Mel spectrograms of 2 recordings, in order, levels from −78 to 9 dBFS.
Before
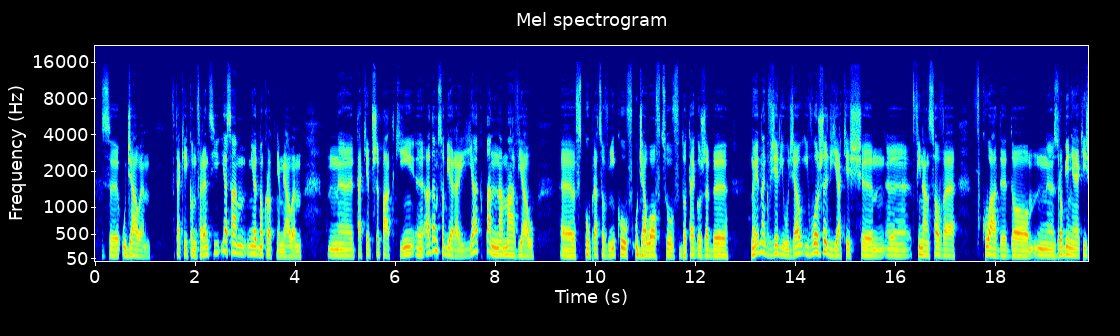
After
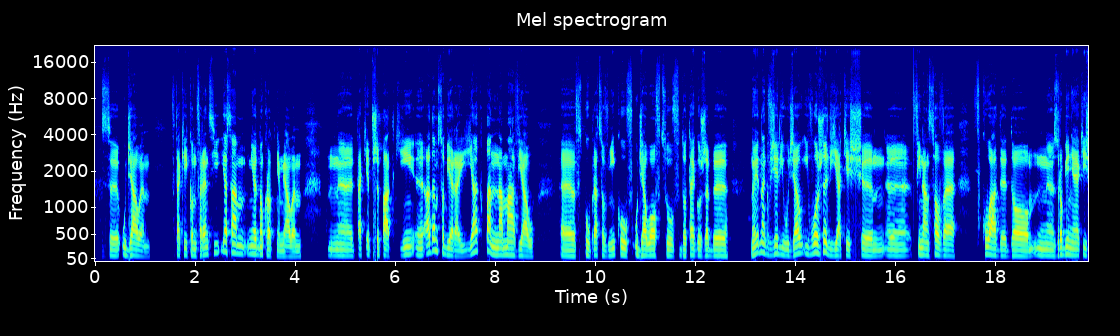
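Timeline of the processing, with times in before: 4.73–6.22 s: three bands expanded up and down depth 100%
whole clip: high-pass 1.2 kHz 6 dB/octave; de-esser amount 65%

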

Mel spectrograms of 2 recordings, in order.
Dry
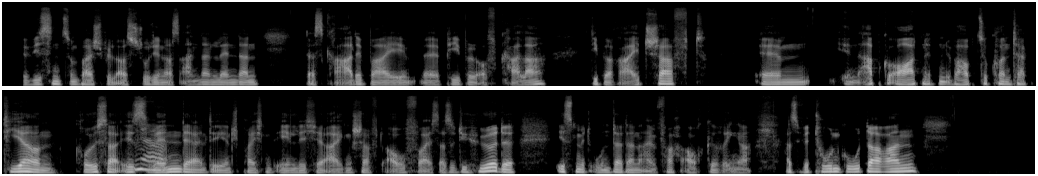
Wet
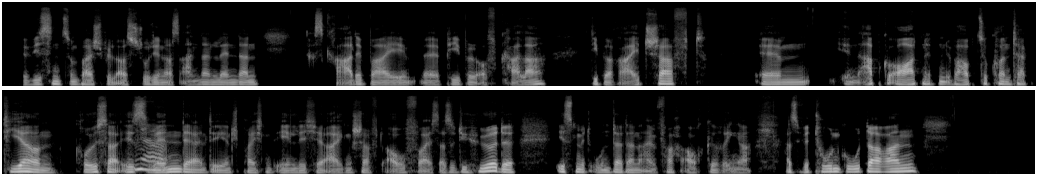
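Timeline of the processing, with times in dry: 2.66–3.35 s: steep high-pass 1.2 kHz 48 dB/octave

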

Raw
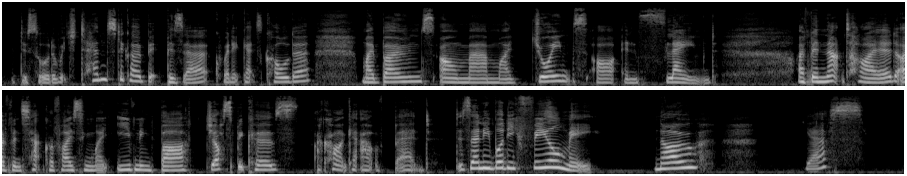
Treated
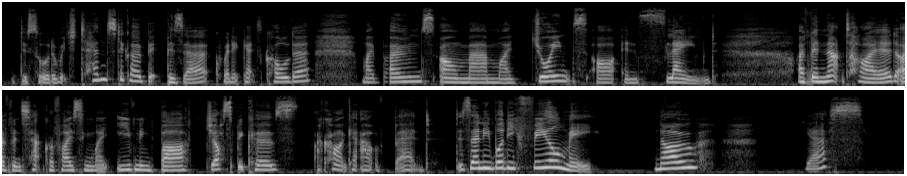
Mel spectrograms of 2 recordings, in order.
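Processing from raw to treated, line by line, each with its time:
2.05–2.70 s: low-pass 4.6 kHz
3.43–3.88 s: fade out

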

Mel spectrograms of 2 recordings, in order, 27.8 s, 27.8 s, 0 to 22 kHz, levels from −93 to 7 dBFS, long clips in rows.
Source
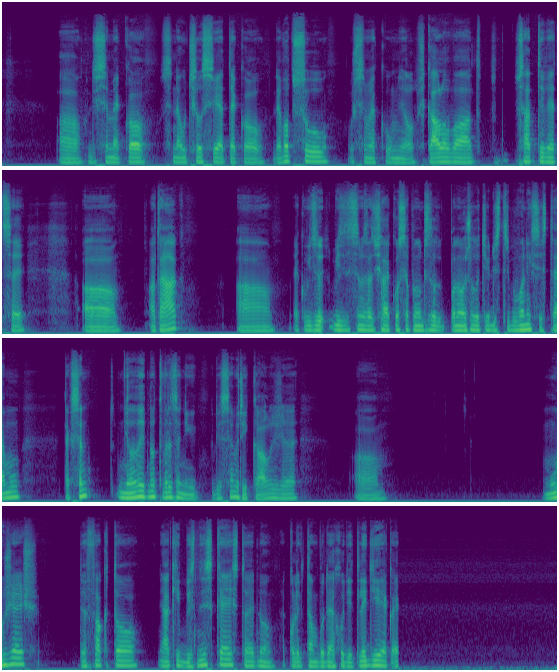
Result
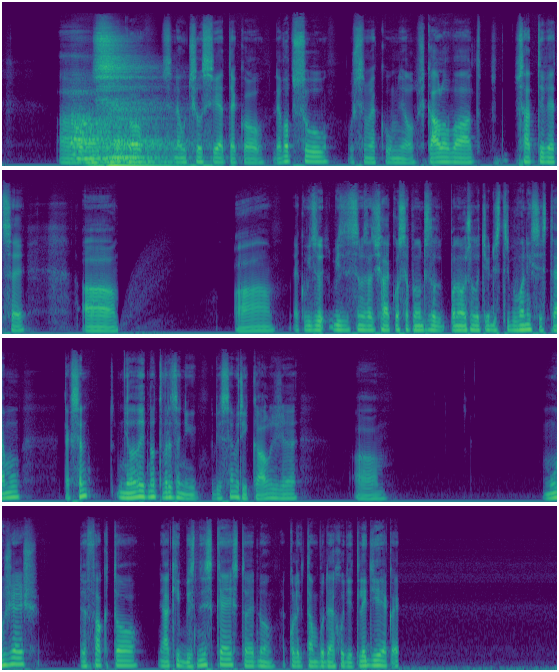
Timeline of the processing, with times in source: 0.82–1.42 s: reverb throw, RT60 2.5 s, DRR -11 dB
8.39 s: tape start 1.76 s

